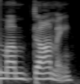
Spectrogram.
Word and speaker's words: Mamdani: Zohran Mamdani.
